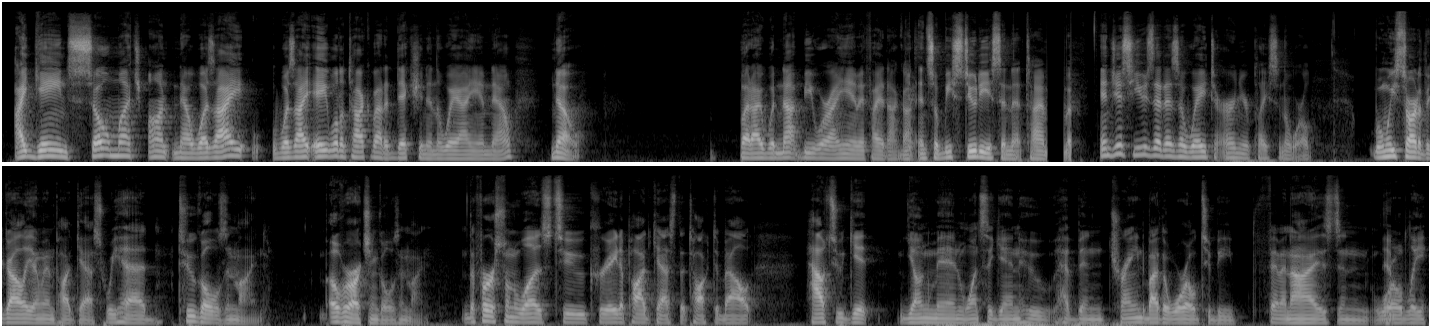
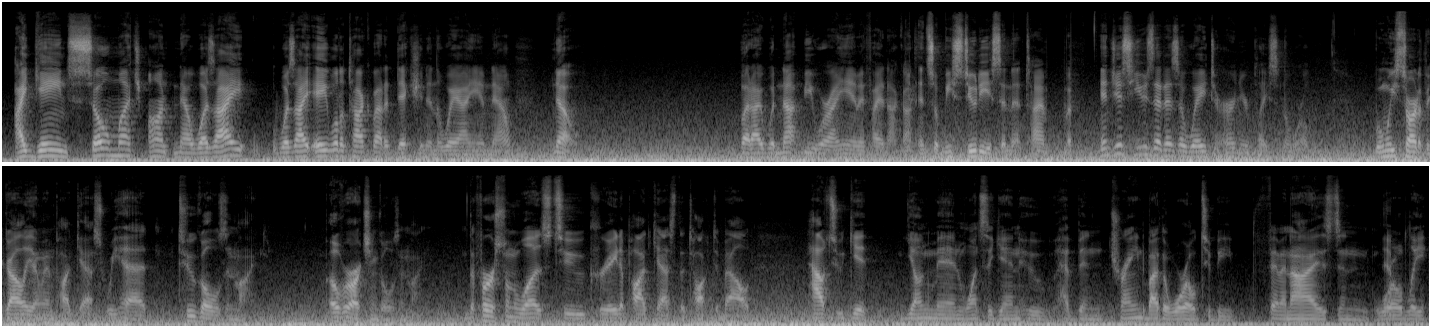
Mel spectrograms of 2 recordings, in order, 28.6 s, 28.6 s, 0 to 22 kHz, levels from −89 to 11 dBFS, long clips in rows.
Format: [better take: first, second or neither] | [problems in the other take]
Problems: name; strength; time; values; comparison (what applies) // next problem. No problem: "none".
first | low rumble; noticeable; throughout; 15 dB below the speech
